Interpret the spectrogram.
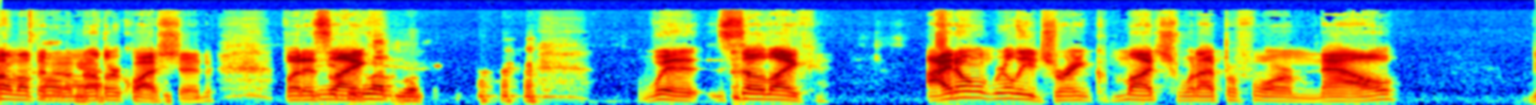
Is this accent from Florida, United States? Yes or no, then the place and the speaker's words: yes; Florida, United States; I'm living in my hometown.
